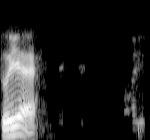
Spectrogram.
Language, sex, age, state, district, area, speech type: Kashmiri, male, 30-45, Jammu and Kashmir, Bandipora, rural, conversation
